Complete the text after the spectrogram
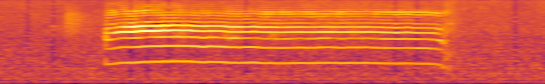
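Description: A kitten gives one long, high, steady meow that tapers off slightly at the end.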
